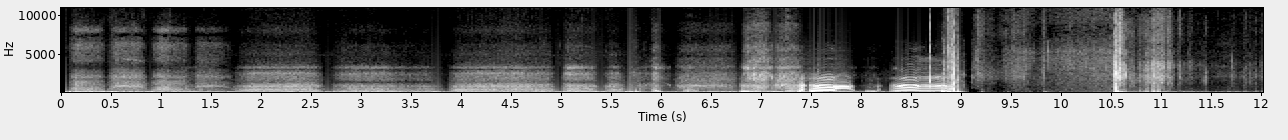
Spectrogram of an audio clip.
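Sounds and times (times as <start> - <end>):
wind rumbling on microphone: 0.0 - 6.8
heavy rapid breathing: 0.0 - 7.5.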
